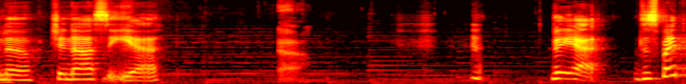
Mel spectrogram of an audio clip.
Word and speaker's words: Genasi: up, at this oh, I forgot how to pronounce it. My brain is saying like, oh, he's a goalie. I'm like, Genasi. no, Genasi, yeah.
